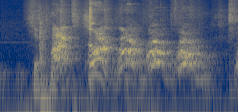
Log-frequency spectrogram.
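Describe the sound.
A dog barks in a radio studio: several sharp, mid-pitched barks and yelps in quick, uneven succession, fairly loud and with no talk over them.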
